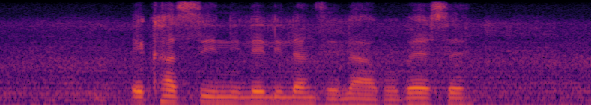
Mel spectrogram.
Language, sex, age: Swati, male, 23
